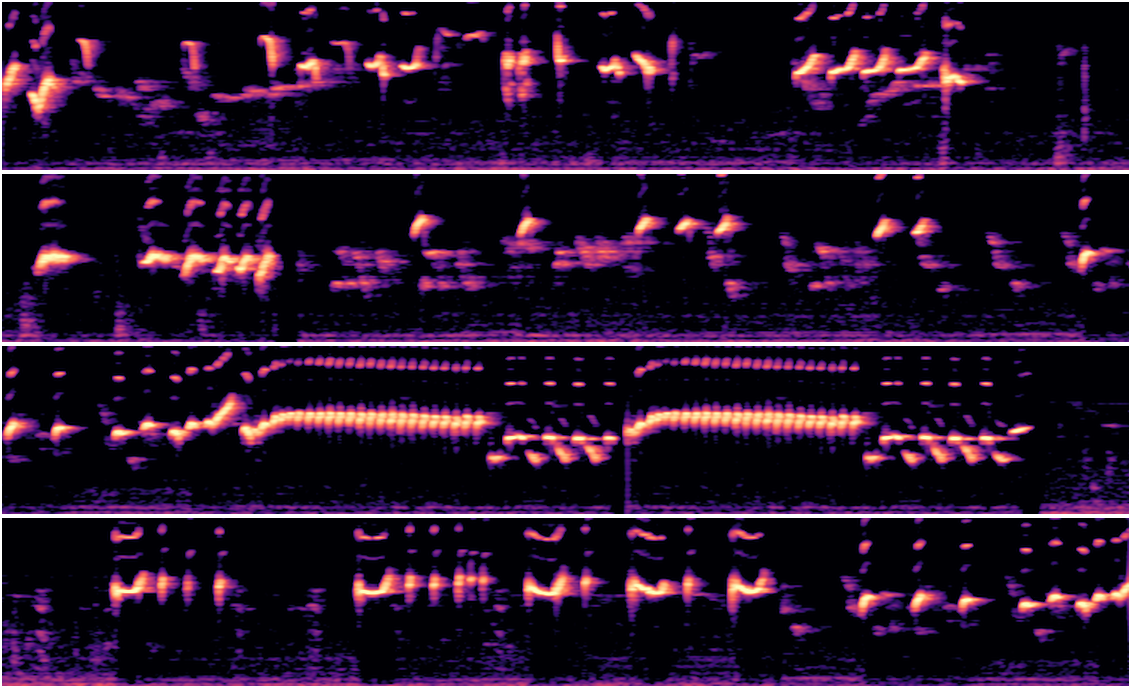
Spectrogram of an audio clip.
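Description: White-rumped shama (murai batu) singing a loud, fast, varied song of whistles, chirps and trills. Twice, about halfway through, it holds a long whistled note.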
